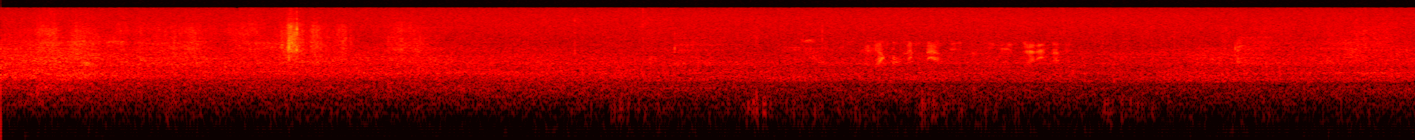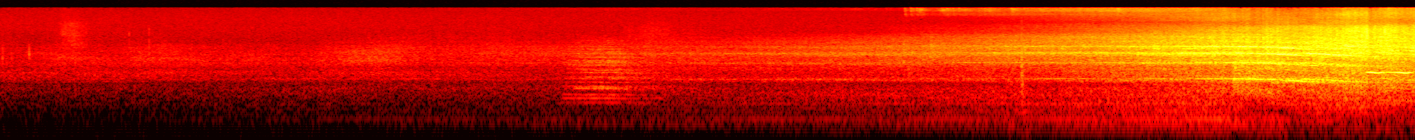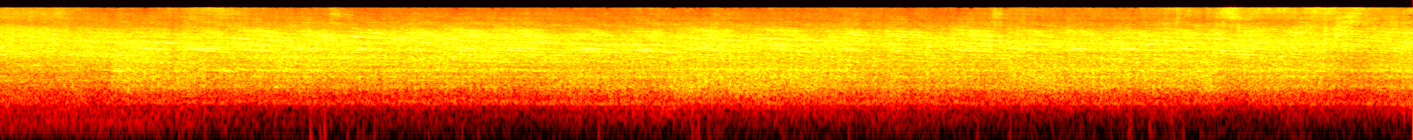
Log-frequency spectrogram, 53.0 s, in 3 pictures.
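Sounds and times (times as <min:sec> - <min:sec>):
rush and clatter of passing train: 0:21.5 - 0:53.0
train horn: 0:24.6 - 0:28.4, 0:32.6 - 0:35.4
wheels squealing: 0:29.1 - 0:53.0.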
